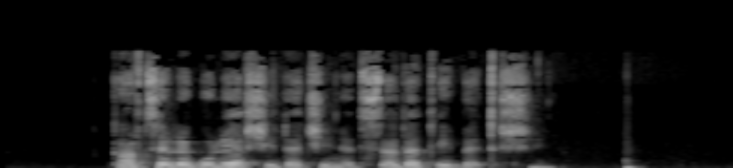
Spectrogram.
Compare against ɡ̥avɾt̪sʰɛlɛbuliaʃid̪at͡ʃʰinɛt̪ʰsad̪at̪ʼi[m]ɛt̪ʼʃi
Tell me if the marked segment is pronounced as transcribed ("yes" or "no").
no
